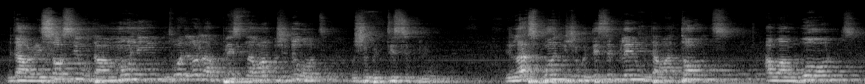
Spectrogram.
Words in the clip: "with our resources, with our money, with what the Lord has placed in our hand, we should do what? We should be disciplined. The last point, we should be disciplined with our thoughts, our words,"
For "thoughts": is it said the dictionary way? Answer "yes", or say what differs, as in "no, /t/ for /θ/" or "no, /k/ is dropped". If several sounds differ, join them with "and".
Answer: no, /t/ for /θ/ and /s/ is dropped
